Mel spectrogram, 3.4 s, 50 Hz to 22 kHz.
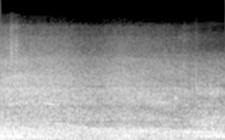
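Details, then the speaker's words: BMW E39 540i on the test drive after a whole driveshaft replacement, done because the driveshaft bearing was leaking: steady, even road and drivetrain hum with no clunks, whirring or shudder, running smooth. "Sound like it's back? Yeah. Yeah, that one good. That sounds smooth."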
